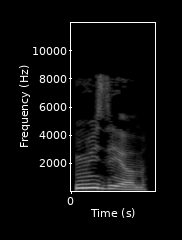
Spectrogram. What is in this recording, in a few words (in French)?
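"museum", French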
